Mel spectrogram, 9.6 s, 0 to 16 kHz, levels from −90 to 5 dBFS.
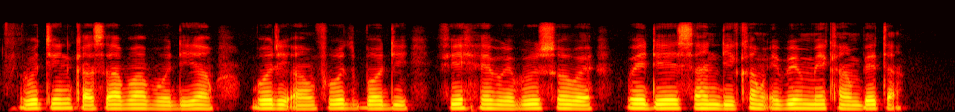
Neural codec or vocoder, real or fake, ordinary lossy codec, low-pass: none; real; none; 7.2 kHz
